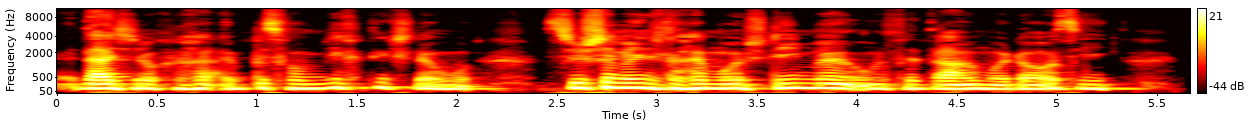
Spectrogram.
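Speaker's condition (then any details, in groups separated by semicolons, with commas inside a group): Cerebral palsy; wheelchair user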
